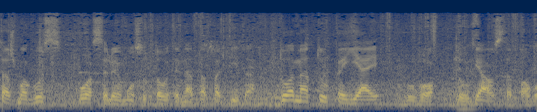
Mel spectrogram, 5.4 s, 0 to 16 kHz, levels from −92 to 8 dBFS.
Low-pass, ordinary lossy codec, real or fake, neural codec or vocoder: 10.8 kHz; MP3, 48 kbps; real; none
